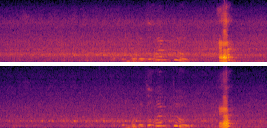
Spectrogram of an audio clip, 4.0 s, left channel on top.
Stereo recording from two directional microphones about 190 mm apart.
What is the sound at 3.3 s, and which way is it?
Speech, 10° right (ahead or behind).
